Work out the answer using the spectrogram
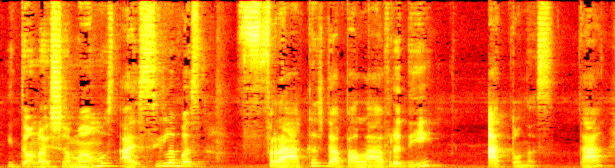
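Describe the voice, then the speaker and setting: Woman teacher, slow and sing-song, drawn-out example words. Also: on the low side, lively intonation, fairly bright tone, slight background noise. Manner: stretches out and calls out example words. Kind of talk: grammar lesson.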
